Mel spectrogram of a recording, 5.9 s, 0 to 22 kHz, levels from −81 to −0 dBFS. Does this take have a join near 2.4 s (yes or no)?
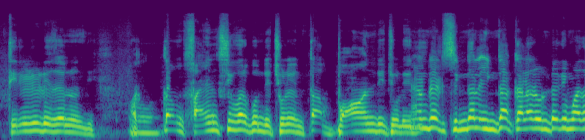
no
